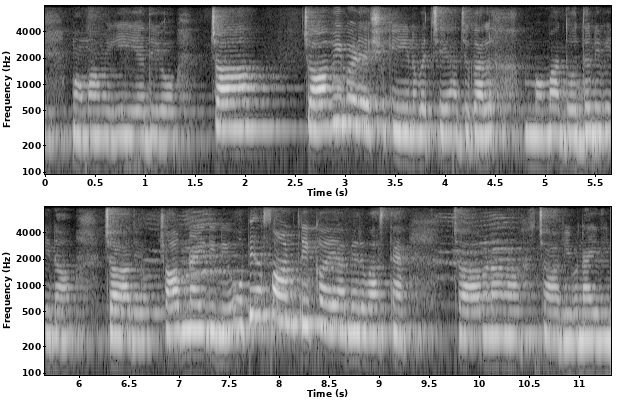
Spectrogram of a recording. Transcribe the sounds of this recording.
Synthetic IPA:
mamãːʋiɡiːeːd̪eoː | t͡ʃaː | t͡ʃaːʋiːbəɽeːʃəkiːnbətːʃeːəd͡ʒkəlmaːmãːd̪oːd̪niːʋiːnaː | t͡ʃaːd̪eoːt͡ʃaːbənaːiːd̪iːnioːpiəsaːnt̪əɾiːkaːeaːmeːɾeːʋaːst̪ɛ̃ː | t͡ʃaːbənaːnaːt͡ʃaːʋiːbənaːiːd̪iː

